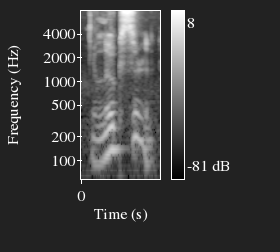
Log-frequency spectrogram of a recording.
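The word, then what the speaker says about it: Luxord: is who are you Luke surd Luke sir so that's how you pronounce it I don't think I've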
